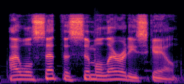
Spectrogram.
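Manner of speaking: ordinary delivery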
